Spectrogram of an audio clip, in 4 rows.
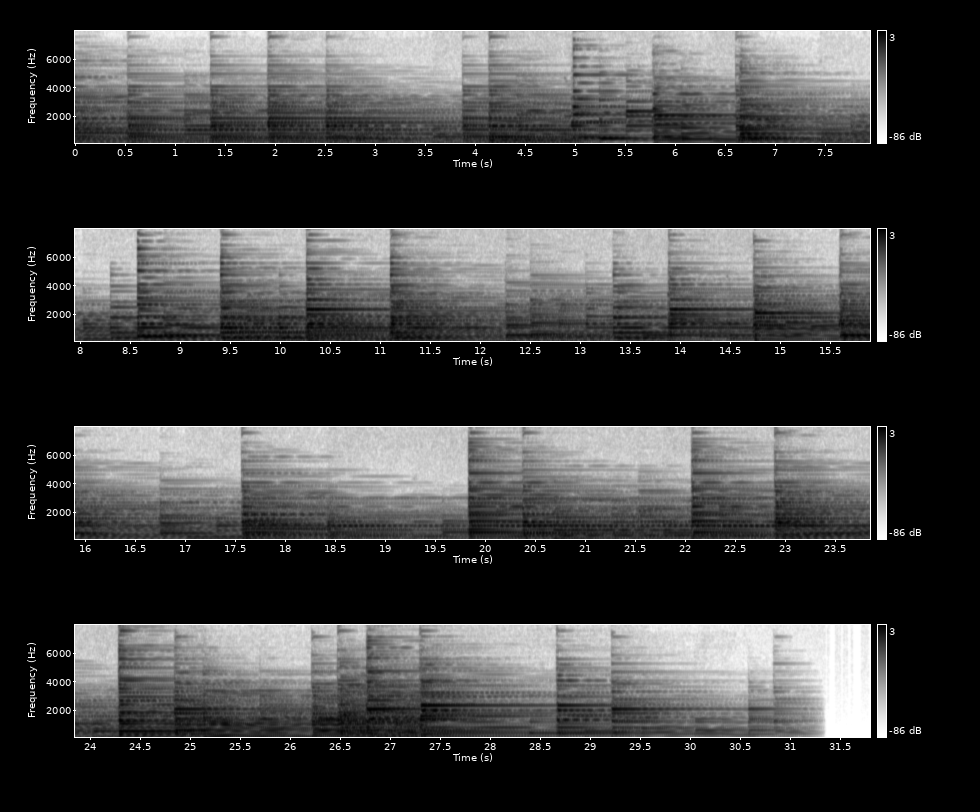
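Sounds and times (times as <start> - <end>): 
Yamaha C1 acoustic piano: 0.0 - 31.4.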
